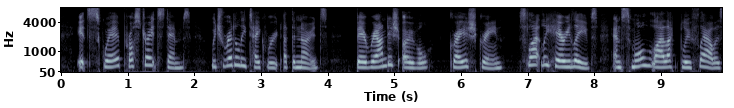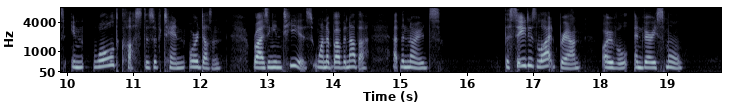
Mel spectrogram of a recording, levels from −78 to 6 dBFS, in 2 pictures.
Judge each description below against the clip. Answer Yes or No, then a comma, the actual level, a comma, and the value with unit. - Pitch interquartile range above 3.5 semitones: No, average, 2.9 semitones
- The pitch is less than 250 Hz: No, very high, 255 Hz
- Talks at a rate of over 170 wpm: No, average, 150 wpm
